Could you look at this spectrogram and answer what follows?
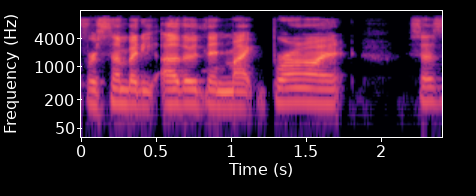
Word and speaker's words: Braun: they could vote for somebody other than Mike Braun. Is that his name, Mike? Am I saying it right? Yeah. For Mike Braun, so that we could get a less scary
